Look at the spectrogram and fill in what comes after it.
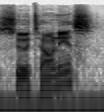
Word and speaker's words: Suetonius: Salunicus? – Who? Suetonius? – Yeah, that's him.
